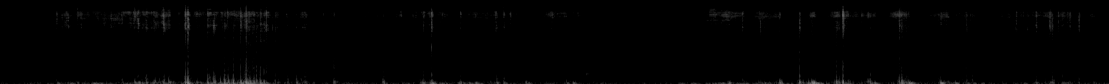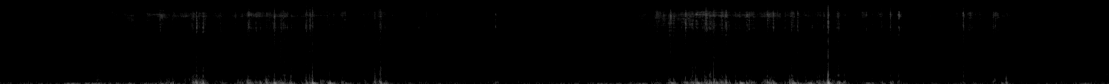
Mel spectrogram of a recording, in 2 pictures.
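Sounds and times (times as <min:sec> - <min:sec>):
scratching, brushing and crinkling: 0:00.6 - 0:05.9, 0:06.9 - 0:11.0, 0:12.1 - 0:16.1, 0:17.4 - 0:21.2.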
